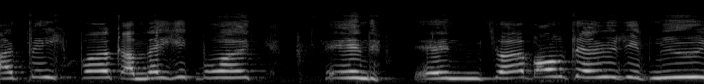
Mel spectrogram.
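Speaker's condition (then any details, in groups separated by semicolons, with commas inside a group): Cerebral palsy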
